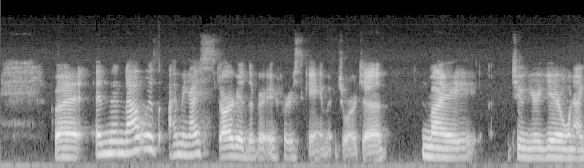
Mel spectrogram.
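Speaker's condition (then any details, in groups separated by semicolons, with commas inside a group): Cleft lip and palate, severe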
